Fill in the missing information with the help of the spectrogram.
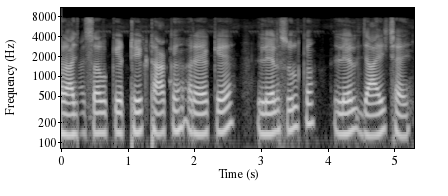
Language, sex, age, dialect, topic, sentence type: Magahi, male, 60-100, Western, banking, statement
